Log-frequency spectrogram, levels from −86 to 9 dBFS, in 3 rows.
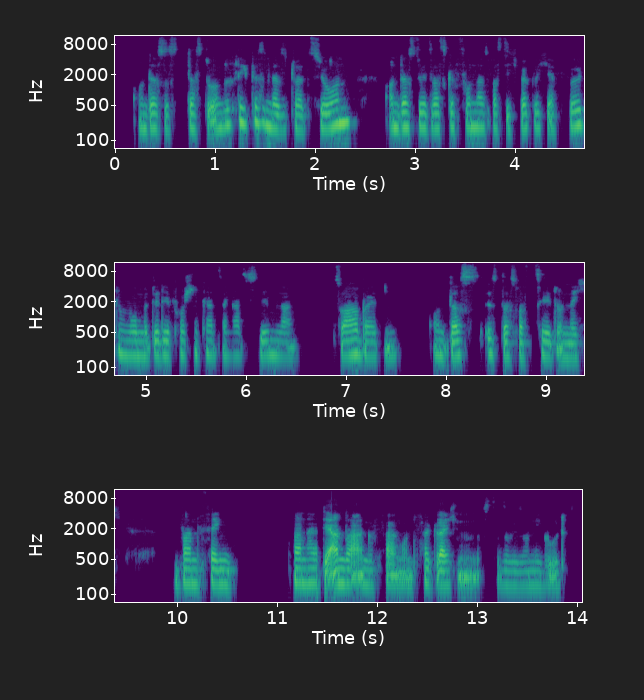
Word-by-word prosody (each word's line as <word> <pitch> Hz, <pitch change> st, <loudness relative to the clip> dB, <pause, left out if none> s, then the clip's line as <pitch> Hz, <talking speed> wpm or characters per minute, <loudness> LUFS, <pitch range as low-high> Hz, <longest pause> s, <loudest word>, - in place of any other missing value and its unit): und 170 Hz, 0 st, -6 dB
dass 170 Hz, -1 st, +2 dB
es 160 Hz, -, -8 dB
dass 170 Hz, -, 0 dB
du -, -, +2 dB
unglücklich 200 Hz, +4 st, 0 dB
bist 220 Hz, -2 st, 0 dB
in 190 Hz, -, +2 dB
der 170 Hz, -, +3 dB
Situation 175 Hz, +7 st, +2 dB, 0.2 s
und 180 Hz, 0 st, -2 dB
dass 180 Hz, -1 st, +4 dB
du 180 Hz, -, +2 dB
jetzt 175 Hz, -1 st, -1 dB
was 170 Hz, 0 st, 0 dB
gefunden 175 Hz, 0 st, -2 dB
hast, 180 Hz, +2 st, -6 dB
was 165 Hz, -, -3 dB
dich 155 Hz, +1 st, -8 dB
wirklich 175 Hz, +1 st, -2 dB
erfüllt 195 Hz, +2 st, 0 dB
und 175 Hz, -2 st, -3 dB
womit 165 Hz, 0 st, -2 dB
du 170 Hz, -, +3 dB
dir 170 Hz, 0 st, 0 dB
vorstellen 170 Hz, +2 st, -5 dB
kannst, 170 Hz, +1 st, -8 dB
dein 165 Hz, -, -8 dB
ganzes 165 Hz, 0 st, -10 dB
Leben 170 Hz, +1 st, -2 dB
lang 80 Hz, -, -7 dB, 0.3 s
zu -, -, +1 dB
arbeiten. 170 Hz, -1 st, 0 dB, 0.3 s
Und 170 Hz, -, -7 dB
das 165 Hz, +1 st, +3 dB
ist 185 Hz, -3 st, -5 dB
das, 160 Hz, 0 st, 0 dB
was 155 Hz, -1 st, -1 dB
zählt 160 Hz, -2 st, -1 dB
und -, -, -2 dB
nicht 150 Hz, 0 st, -6 dB, 0.5 s
wann 160 Hz, -1 st, +1 dB
fängt 155 Hz, -2 st, +1 dB, 0.5 s
wann 165 Hz, -1 st, +3 dB
hat 165 Hz, -, -2 dB
die -, -, +11 dB
andere 160 Hz, 0 st, +8 dB
angefangen 85 Hz, -, +1 dB
und -, -, -5 dB
vergleichen 220 Hz, +10 st, +3 dB
ist -, -, -22 dB
sowieso 145 Hz, -1 st, -8 dB
nie 145 Hz, 0 st, -8 dB
gut. -, -, -5 dB
165 Hz, 230 wpm, -25 LUFS, 160-180 Hz, 0.5 s, die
